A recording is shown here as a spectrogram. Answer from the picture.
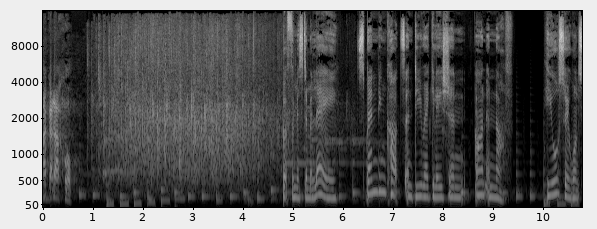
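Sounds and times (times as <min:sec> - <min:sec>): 
speech: 0:00.0 - 0:01.5, 0:02.4 - 0:09.4, 0:10.0 - 0:10.7
loud enthusiastic applause from a large crowd: 0:00.9 - 0:05.0.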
